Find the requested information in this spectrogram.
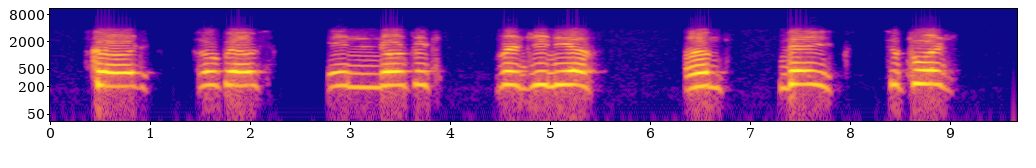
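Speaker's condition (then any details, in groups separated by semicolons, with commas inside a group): Cerebral palsy; muscles very stiff especially when nervous, words repeated and clarified by relay operator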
